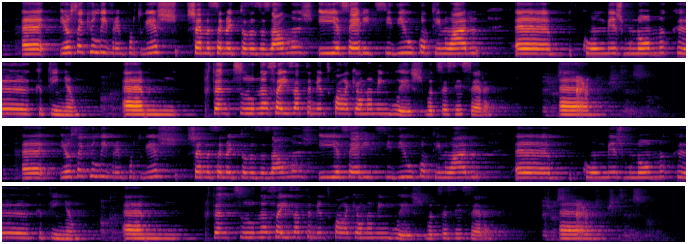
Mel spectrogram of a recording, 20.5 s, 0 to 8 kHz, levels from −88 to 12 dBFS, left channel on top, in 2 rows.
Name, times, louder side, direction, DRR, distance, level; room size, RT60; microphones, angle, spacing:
voice 1, 0.3-7.2 7.7-8.4 8.7-11.4 12.1-12.9 13.4-17.6 18.6-19.2, left 7 dB, 85° left, 17 dB, 0.4 m, -26 dB
voice 2, 11.7-12.1 18.4-20.0, right 1 dB, 45° right, -2 dB, 3.1 m, -56 dB
17.0 x 7.0 x 4.4 m, 1.1 s
head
